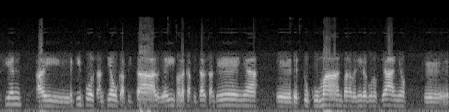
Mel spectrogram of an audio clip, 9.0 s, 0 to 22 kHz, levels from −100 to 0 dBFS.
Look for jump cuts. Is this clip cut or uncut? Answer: cut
